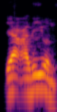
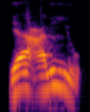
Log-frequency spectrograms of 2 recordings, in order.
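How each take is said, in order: First: The name ends with an n sound. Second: The name ends on a vowel without n. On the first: The speaker calls it wrong. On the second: The speaker calls it right. "tidak boleh tanwin"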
